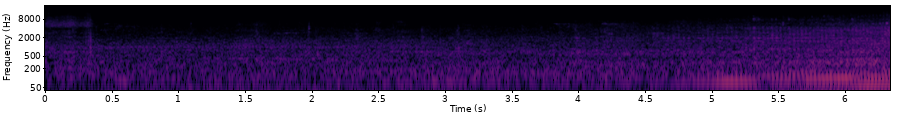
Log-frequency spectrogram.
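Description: Faint street ambience, with a car's engine growing louder over the last second or so as it approaches.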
